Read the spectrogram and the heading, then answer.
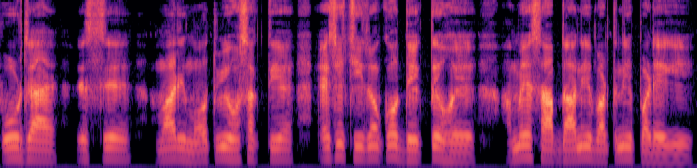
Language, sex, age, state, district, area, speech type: Hindi, male, 30-45, Rajasthan, Bharatpur, rural, spontaneous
